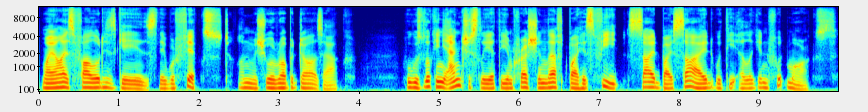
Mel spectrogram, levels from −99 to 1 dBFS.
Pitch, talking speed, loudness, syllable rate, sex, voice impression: 140 Hz, 180 wpm, -19 LUFS, 5.1 syllables/s, female, feminine, adult-like, tensed, powerful, clear, fluent, nasal, intellectual, calm, unique, elegant, lively, slightly sharp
